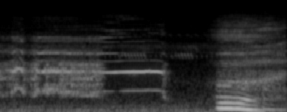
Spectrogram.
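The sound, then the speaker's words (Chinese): A rooster crows loudly in the middle of the night, before daybreak, a drawn-out cock-a-doodle-doo that ends in a strong, falling final note, with no voices around it. “这公鸡怎么半夜就叫了呀？”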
